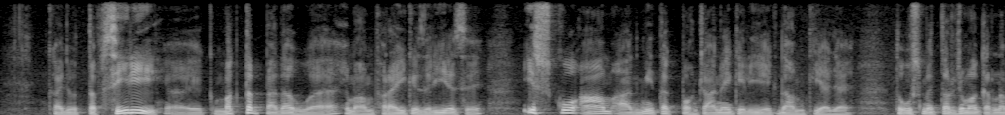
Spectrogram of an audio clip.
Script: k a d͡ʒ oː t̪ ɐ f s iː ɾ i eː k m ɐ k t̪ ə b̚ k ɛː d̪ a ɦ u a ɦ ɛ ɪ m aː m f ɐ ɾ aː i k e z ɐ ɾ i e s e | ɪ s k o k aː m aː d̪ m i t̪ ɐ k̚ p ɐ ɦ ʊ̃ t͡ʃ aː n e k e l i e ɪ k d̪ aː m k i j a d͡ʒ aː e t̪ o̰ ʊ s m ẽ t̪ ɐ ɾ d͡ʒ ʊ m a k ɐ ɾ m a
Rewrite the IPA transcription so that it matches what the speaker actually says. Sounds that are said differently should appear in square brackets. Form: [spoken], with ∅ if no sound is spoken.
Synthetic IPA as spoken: k a d͡ʒ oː t̪ ɐ f s iː ɾ i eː k m ɐ k t̪ ə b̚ [p] ɛː d̪ a ɦ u a ɦ ɛ ɪ m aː m f ɐ ɾ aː i k e z ɐ ɾ i e s e | ɪ s k o [ʔ] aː m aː d̪ m i t̪ ɐ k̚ p ɐ ɦ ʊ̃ t͡ʃ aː n e k e l i e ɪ k d̪ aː m k i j a d͡ʒ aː e t̪ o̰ ʊ s m ẽ t̪ ɐ ɾ d͡ʒ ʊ m a k ɐ ɾ [n] a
